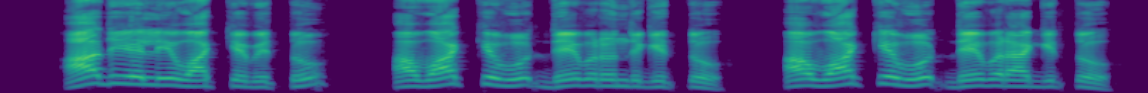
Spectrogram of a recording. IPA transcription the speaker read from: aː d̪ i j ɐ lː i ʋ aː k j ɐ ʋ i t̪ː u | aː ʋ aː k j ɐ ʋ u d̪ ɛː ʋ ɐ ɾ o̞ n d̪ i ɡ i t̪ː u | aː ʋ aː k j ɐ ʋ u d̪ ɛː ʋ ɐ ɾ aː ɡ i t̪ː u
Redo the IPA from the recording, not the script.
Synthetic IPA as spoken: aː d̪ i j ɐ lː i ʋ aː k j ɐ ʋ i t̪ː u | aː ʋ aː k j ɐ ʋ u d̪ ɛː ʋ ɐ ɾ o̞ n d̪ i ɡ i t̪ː u | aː ʋ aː k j ɐ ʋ u d̪ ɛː ʋ ɐ ɾ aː ɡ i t̪ː u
